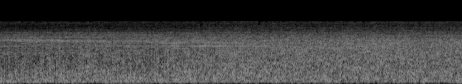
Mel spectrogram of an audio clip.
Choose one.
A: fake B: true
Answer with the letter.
B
